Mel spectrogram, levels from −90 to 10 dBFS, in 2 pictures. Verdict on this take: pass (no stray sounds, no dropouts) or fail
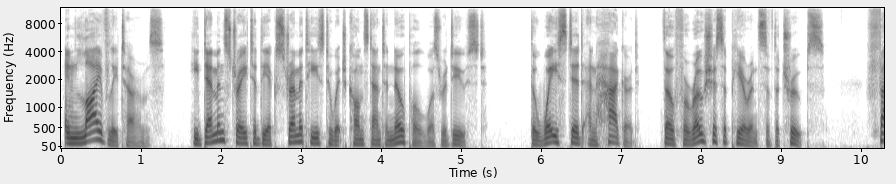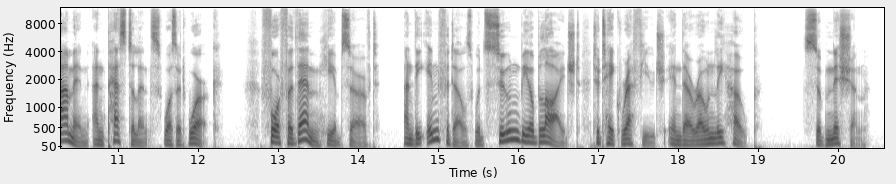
pass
